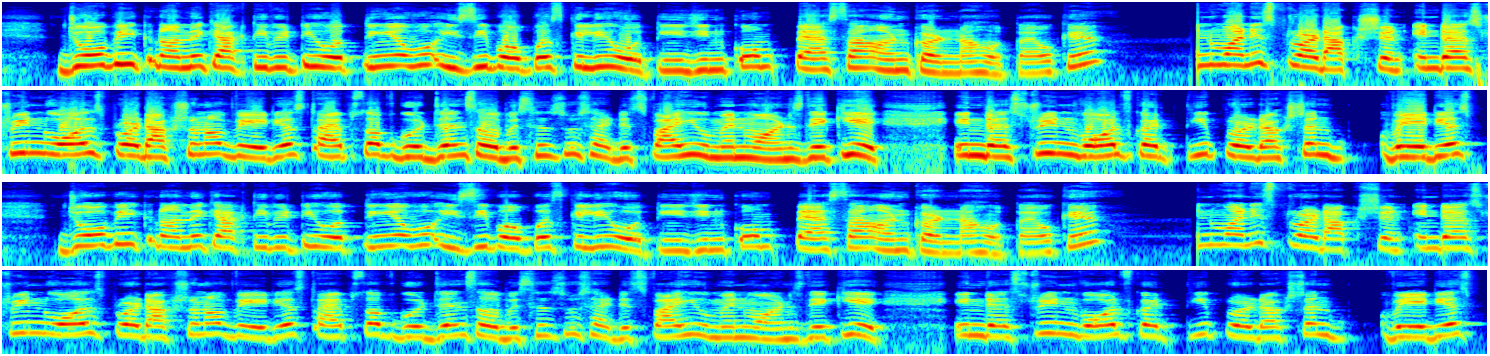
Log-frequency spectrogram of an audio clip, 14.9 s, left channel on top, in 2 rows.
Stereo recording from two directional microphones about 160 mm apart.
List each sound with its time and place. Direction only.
0.3 s a woman's voice: 50° left (ahead or behind); by 5.5 s 20° left (ahead or behind)
6.0 s a woman's voice: 50° left (ahead or behind)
